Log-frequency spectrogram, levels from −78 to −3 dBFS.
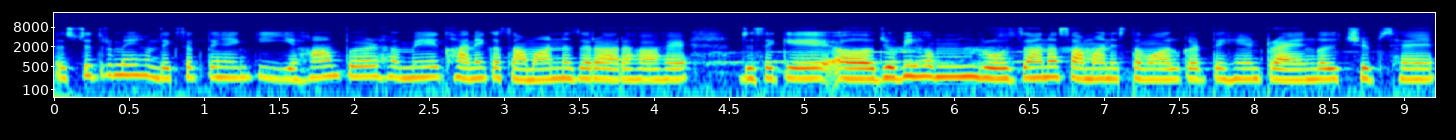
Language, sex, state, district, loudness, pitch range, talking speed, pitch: Hindi, female, Uttar Pradesh, Jyotiba Phule Nagar, -23 LUFS, 220-245 Hz, 210 wpm, 225 Hz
